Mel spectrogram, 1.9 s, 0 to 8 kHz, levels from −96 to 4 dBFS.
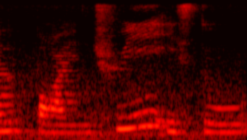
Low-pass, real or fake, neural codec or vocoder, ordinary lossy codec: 7.2 kHz; real; none; MP3, 64 kbps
